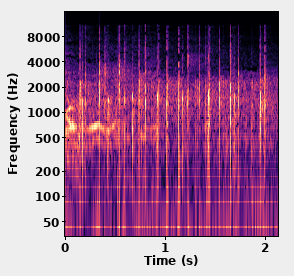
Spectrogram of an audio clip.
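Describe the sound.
A small group applauds a newly joined guest on a programme, a dense patter of sharp hand claps, with faint voices mixed in underneath.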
